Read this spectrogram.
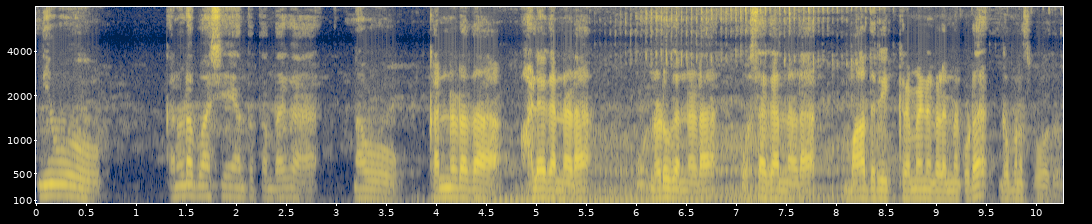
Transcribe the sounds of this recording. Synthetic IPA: niːʋu | kɐnːɐɽɐbʱaːʂɐjɐɐːnt̪ɐt̪ɐnd̪aːɡɐ | naːʋukɐnːɐɽɐd̪ɐɦɐɭjɛɡɐnːɐɽɐnɐɽuɡɐnːɐɽɐɔ̰sɐɡɐnːɐɽɐmaːd̪ɐɾikɾɐmɛɳɐɡɐɭɐnːukuːɽɐɡɐmɐnisbɐud̪u

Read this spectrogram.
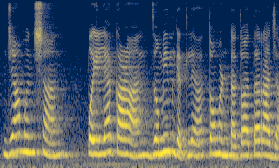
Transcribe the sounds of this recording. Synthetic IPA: d͡ʑjamənɕan | pəjljakaɭãnd͡zəmiːnɡʱɛt̪ljat̪ɔm̤əɳt̪at̪ɔat̪aɾad͡za

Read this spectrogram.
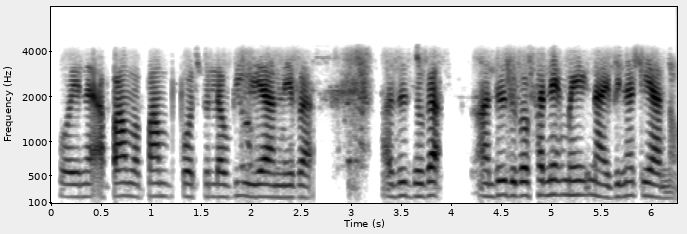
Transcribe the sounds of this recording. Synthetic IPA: hojna̰ʔa̰pamapampɔt̚ːulawbiujaneba | a̰duduɡaː | duduɡapʰanɛk̚mahik̚najbinakijanɔ̰

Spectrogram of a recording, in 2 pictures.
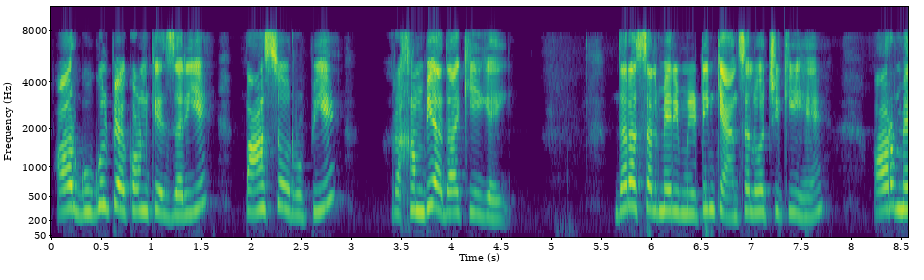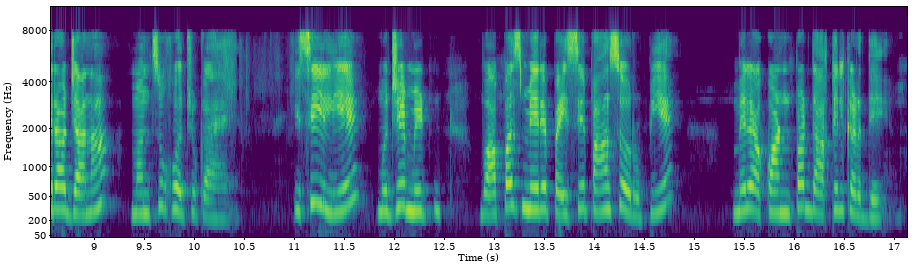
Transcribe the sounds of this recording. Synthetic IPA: ɔːɾɡuːɡəlpeɐkɔ̃ːɳʈkezɐɾie | pãːt͡ʃsɔɾʊpie | ɾɐqəmbʱiɐd̪akiɡɐiː | d̪ɐɾɐsəlmeːɾimiːʈɪ̃ŋɡkɛ̃ːnsəlɦoːt͡ʃʊkiɦɛː | ɔːɾmeːɾad͡ʒaːna | mɐnsuːxɦoːt͡ʃʊkaɦɛː | ɪsiliemʊd͡ʒʱemiːʈ | ʋaːpəsmeːɾepɛɪsepãːt͡ʃsɔɾʊpie | meːɾeɐkɔːʊ̃ɳʈ̚pɐɾd̪aːxɪlkɐɾd̪ẽː

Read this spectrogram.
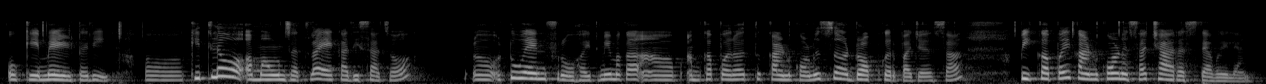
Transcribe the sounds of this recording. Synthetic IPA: okemelʈəɾi | kit̪ləəmauuɳʈd͡zat̪lɔɛkad̪isat͡sɔ | ʈuenfɾoɦəjt̪miːm̤əɡaamkapəɾət̪kaɳkɔɳ̃uːt͡sɖɾɔpkəɾpat͡ɕeəsa | pikəpəjkaɳɖkɔɳəsat͡ɕaɾəst̪jaʋəjlja̰n

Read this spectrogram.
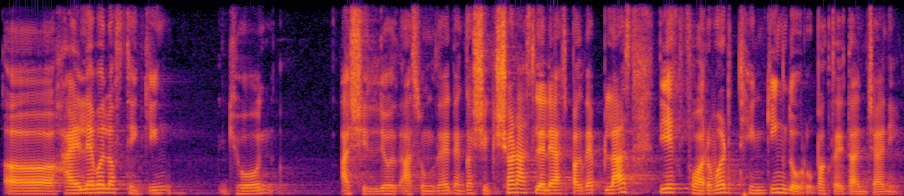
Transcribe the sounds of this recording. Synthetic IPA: hajleʋəlɔʋt̪ʰiŋkĩŋɡ | ɡʱon | ə̰ɕilːjoa̰suːŋkd͡zaɦet̪jãŋkaɕikʂəɳəsleleəspakd̪apləst̪iːekfɔɾʋəɾɽt̪ʰiŋkiŋɡd̪oɾṵpak̚t͡saɦit̪ãɲt͡ɕaniː

